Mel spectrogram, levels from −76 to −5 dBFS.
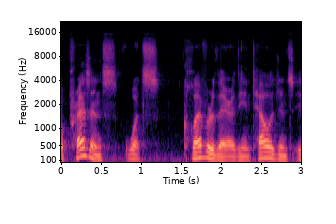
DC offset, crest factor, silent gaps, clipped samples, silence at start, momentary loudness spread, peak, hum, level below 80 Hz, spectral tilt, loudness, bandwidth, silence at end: under 0.1%; 16 dB; none; under 0.1%; 0 s; 10 LU; -8 dBFS; none; -58 dBFS; -5.5 dB/octave; -24 LUFS; 15.5 kHz; 0 s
